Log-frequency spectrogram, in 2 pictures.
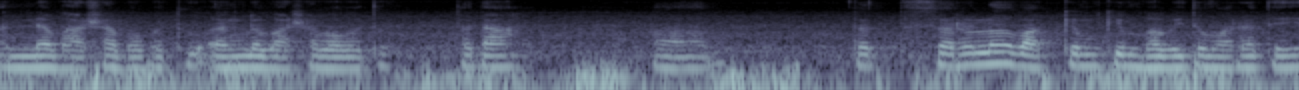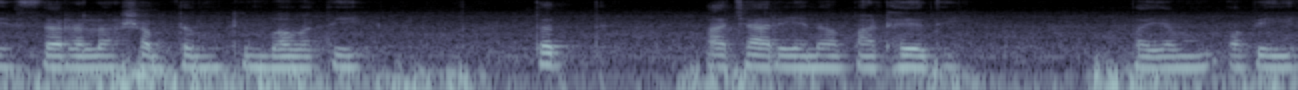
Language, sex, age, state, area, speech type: Sanskrit, male, 18-30, Assam, rural, spontaneous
